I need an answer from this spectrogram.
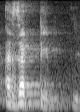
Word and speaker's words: adjective: अगला एडजेक्टिव है अगला क्या बोलिएगा एडजेक्टिव डी साइलेंट रहेगा एडजेक्टिव एडजेक्टिव क्या होता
